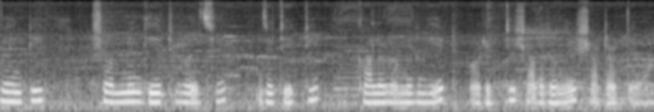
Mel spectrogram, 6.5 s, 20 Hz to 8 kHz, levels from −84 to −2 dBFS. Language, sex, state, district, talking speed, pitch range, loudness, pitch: Bengali, female, West Bengal, Paschim Medinipur, 110 wpm, 200-215 Hz, -15 LUFS, 205 Hz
